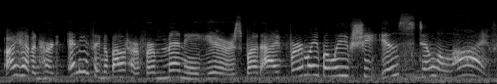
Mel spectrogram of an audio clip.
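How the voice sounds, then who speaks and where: A woman's voice: extremely high pitch, expressive, brisk, bright, forceful tone, slight background noise, heavily acted, low-quality recording. A woman voicing a proud, eccentric, youthful female genius scientist in a video game, self-assured and theatrical, delivering scripted monologues. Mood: proud, matter-of-fact. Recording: music behind the voice. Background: music.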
